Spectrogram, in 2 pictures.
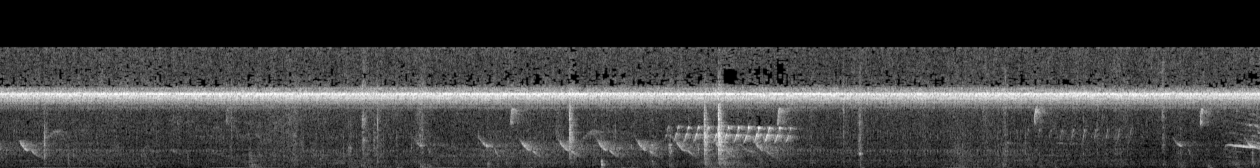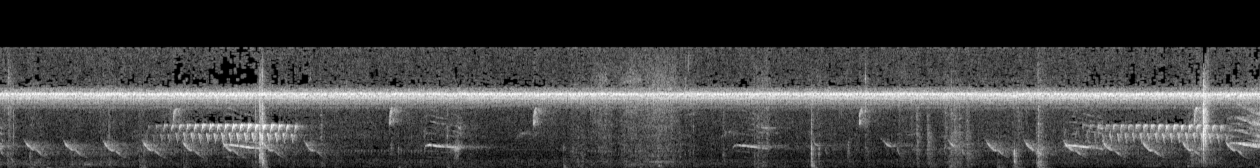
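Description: Outdoor ambience: a songbird sings a phrase of quick falling notes ending in a buzzy trill, several times over, above a steady high insect drone. Low rumbling fills the first ten seconds, and a few scattered clicks and knocks come as the door's window frame is worked loose from its sealer tape.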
